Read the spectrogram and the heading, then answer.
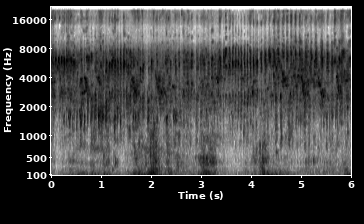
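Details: Bahawalpur budgerigar colony, around a hundred pairs, producing a dense high twittering chorus with rapid chirps, plus soft low knocks and rustles in the background.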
